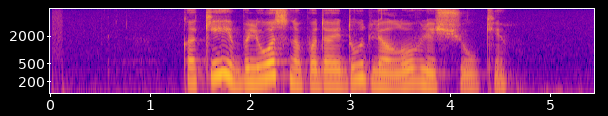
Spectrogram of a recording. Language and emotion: Russian, sad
